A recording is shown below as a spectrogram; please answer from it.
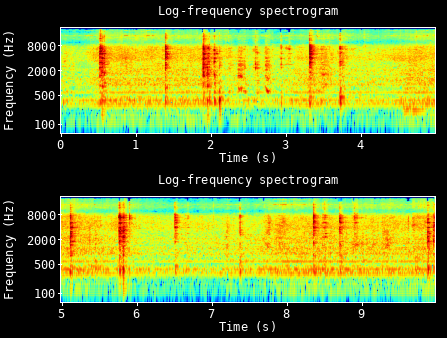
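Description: Chicken tossed with turmeric powder and a pinch of salt in a pan, making a steady run of scraping, clinking spoon strokes over a soft sizzle, close by with no talk.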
